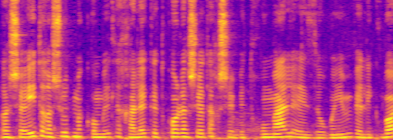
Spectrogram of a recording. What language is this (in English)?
Hebrew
